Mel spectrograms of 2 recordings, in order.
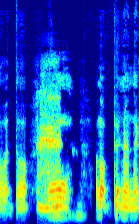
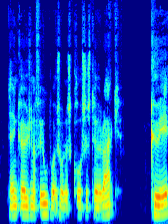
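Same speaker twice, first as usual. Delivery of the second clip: plain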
